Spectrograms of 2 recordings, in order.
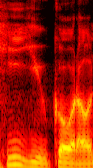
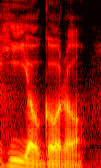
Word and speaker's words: Hyogoro: And I kept saying his name wrong, but I just didn't say it right. It's Hyogoro, not Hyogoro.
